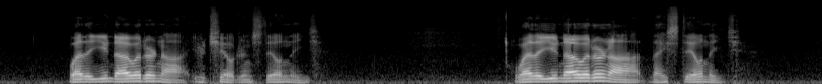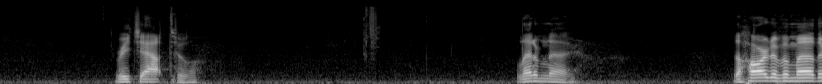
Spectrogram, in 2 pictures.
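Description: A middle-aged man speaks in short bursts with pauses, through a microphone.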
